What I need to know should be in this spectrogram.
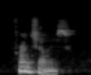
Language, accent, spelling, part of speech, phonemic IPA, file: English, Southern England, franchise, noun / verb, /ˈfɹænt͡ʃaɪ̯z/, LL-Q1860 (eng)-franchise.wav
- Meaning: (noun) 1. The right to vote at a public election or referendum; see: suffrage 2. A right or privilege officially granted to a person, a group of people, or a company by a government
